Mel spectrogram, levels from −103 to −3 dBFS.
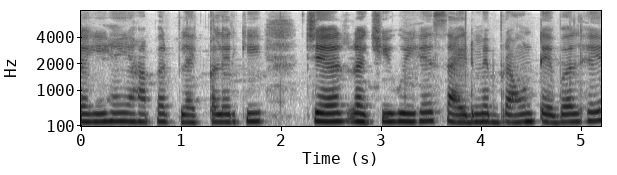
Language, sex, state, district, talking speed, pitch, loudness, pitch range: Hindi, female, Punjab, Fazilka, 185 wpm, 200 Hz, -17 LUFS, 195-210 Hz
